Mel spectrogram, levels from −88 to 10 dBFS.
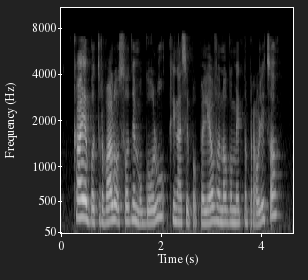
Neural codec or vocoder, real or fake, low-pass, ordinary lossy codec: none; real; 7.2 kHz; none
